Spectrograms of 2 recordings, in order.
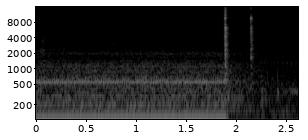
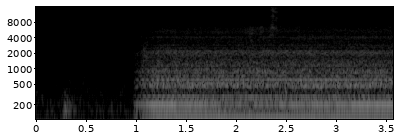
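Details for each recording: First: In-line bathroom/kitchen extractor ventilator, hung in flexible tubing with foam and tie wraps so it has no hard contact with the wooden floor or tubing: steady low even hum with no rattling contact noise, then a clean cut-off; quiet normal running. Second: Inline bathroom extractor fan bolted into duct with foam packing: steady low hum and drone carried into wooden floor via mechanical contact between fan, pipe and floor; structure-borne fan hum.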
